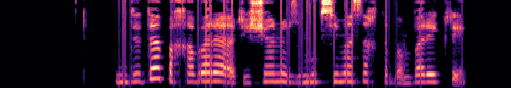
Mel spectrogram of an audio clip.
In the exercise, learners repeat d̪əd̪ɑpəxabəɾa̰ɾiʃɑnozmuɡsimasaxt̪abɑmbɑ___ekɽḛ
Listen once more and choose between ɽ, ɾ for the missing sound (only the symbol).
ɾ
